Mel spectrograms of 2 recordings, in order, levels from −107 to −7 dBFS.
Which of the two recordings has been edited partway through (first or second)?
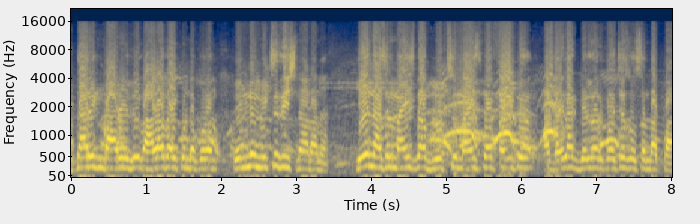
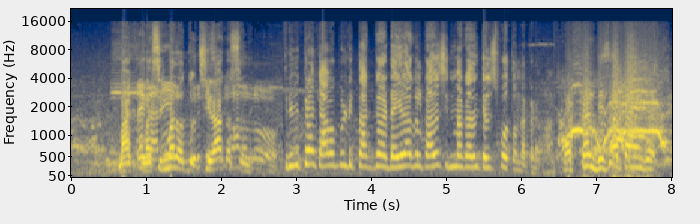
second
